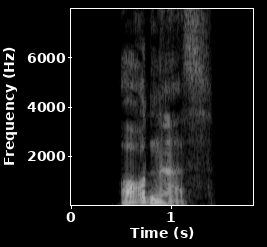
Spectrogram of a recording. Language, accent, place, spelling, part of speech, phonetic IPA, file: German, Germany, Berlin, Ordners, noun, [ˈɔʁdnɐs], De-Ordners.ogg
- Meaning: genitive singular of Ordner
